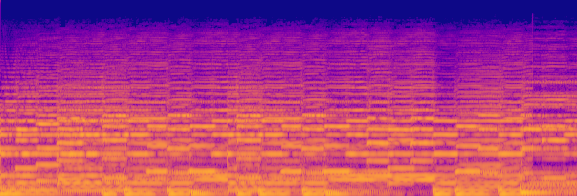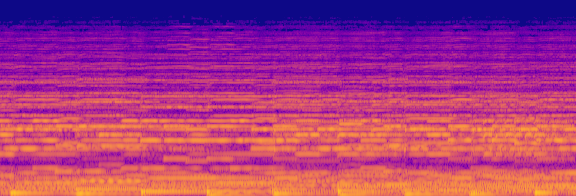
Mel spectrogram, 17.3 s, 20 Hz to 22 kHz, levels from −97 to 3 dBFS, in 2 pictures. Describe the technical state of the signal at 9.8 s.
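At 9.8 s you're inside channel delay comb filtering, running from 7.98 s to the end: one side lags under a millisecond, so the mono sum loses notches from around 700 Hz upward, sounding hollow.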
